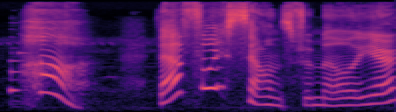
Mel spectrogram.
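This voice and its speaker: A woman voicing a small, chirpy, childlike fairy companion in a video game, exclaiming excitably in a squeaky voice. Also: slow, slight background noise, heavily acted. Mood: curious, excited. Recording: loud music behind the voice. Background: game music.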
